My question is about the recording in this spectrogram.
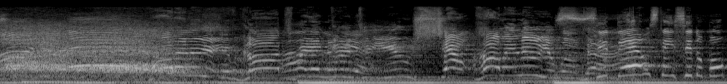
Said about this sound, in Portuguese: Alguém grite glória a Deus essa noite. Come on, shout glory one more time. Vamos lá, grite glória mais uma vez.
